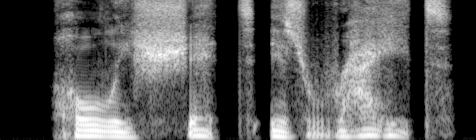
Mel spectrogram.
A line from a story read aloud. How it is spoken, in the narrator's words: I breathed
